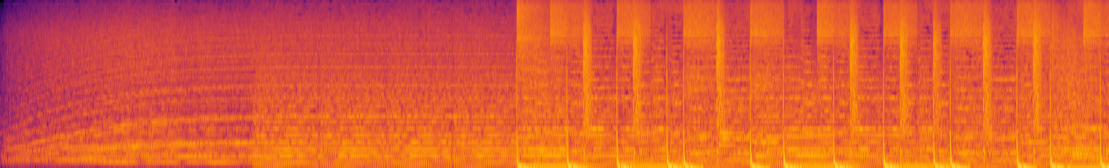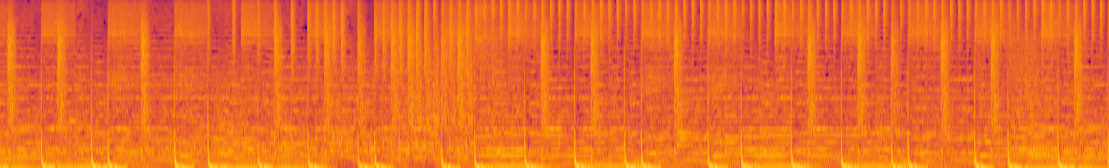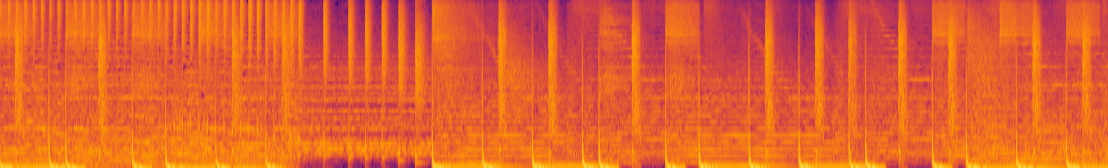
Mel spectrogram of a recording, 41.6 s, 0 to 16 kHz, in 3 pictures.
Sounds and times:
Music: 0:00.0 - 0:41.5.

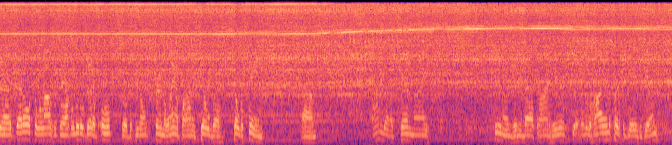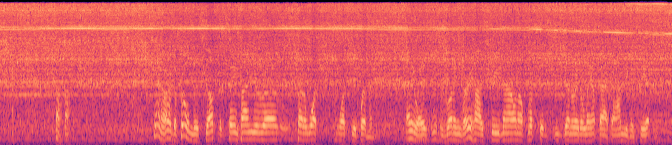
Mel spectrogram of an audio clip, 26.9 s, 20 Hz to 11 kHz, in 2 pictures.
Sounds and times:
Speech: 0:00.0 - 0:05.3, 0:06.0 - 0:06.4, 0:07.4 - 0:08.6, 0:09.9 - 0:13.2, 0:16.5 - 0:26.6
Engine: 0:00.0 - 0:26.8.

